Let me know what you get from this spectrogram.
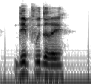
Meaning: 1. to unpowder 2. to unpowder one's hair
- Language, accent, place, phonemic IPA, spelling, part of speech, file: French, France, Lyon, /de.pu.dʁe/, dépoudrer, verb, LL-Q150 (fra)-dépoudrer.wav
